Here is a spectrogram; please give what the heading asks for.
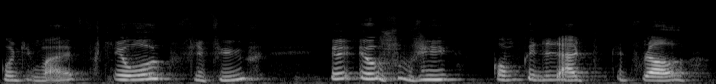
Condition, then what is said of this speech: Cerebral palsy. Porque o facto de ter dificuldades a falar, acho que não tenho dificuldades a comunicar, são coisas diferentes.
